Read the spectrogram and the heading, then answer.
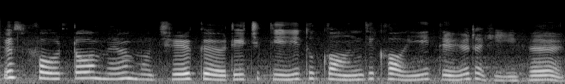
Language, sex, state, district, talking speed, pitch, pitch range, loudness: Hindi, female, Madhya Pradesh, Katni, 115 wpm, 240 Hz, 215-260 Hz, -17 LUFS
